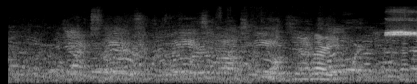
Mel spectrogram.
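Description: Many overlapping voices chattering in a gym hall, then a sharp, steady referee's whistle blast near the end, signalling the start of a wrestling bout.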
